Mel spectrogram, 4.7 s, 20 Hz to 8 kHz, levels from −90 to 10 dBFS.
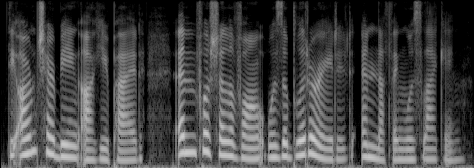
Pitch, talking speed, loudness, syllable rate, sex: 210 Hz, 165 wpm, -18 LUFS, 5.9 syllables/s, female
